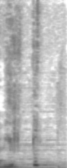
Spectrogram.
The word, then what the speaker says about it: virtud: Por ejemplo, la palabra virtud termina en D, ¿no? Y el mayor golpe de voz está en la última sílaba.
